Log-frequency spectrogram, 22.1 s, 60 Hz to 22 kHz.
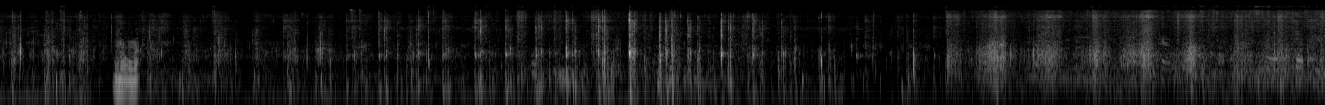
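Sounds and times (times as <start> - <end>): horse hooves clopping on rocks: 4.6 - 22.0.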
